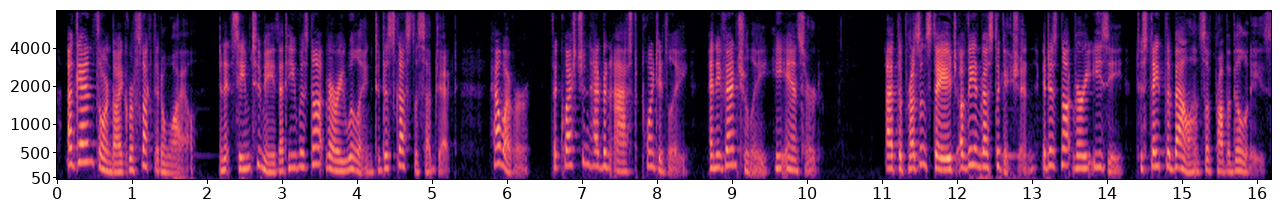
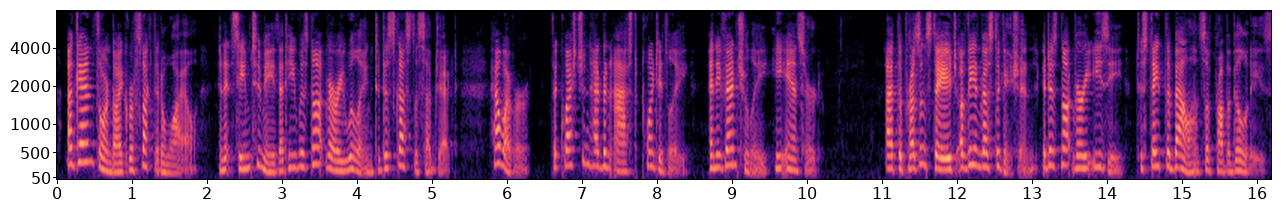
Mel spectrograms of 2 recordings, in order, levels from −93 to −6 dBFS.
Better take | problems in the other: second | noise reduction (neural mask model RNNoise)

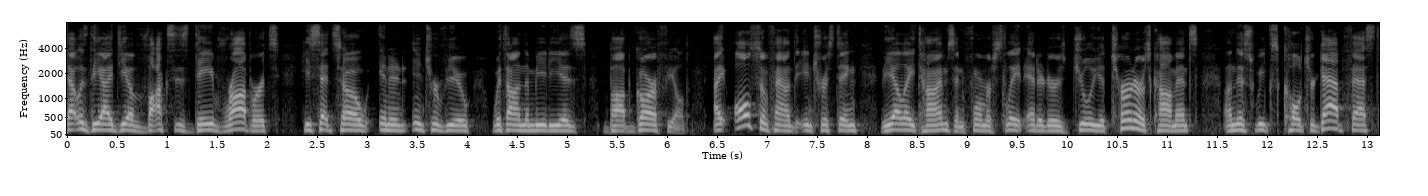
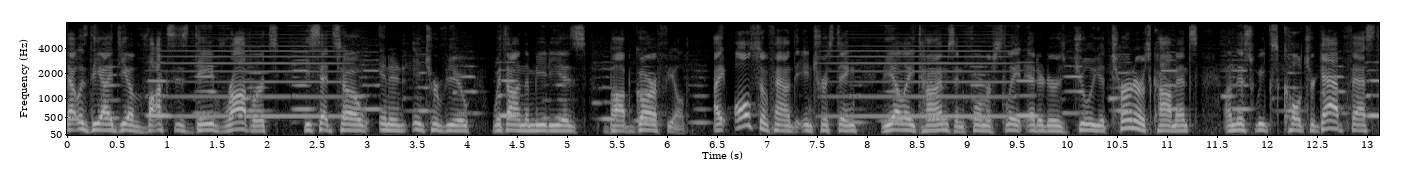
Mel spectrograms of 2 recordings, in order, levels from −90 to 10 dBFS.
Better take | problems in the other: first | background sound (Wind instrument, woodwind instrument + Bowed string instrument); 10 dB below the speech

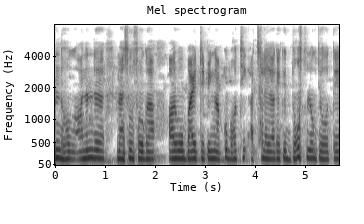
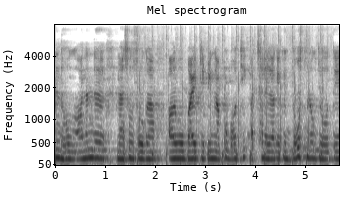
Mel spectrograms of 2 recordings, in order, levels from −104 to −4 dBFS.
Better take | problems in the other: first | background sound (Tools); 15 dB below the speech // room echo; dies away in 2.9 s

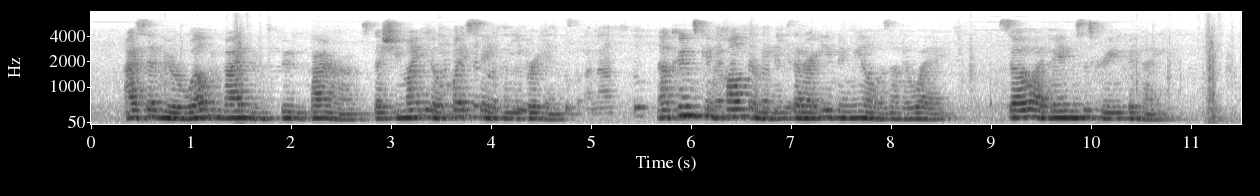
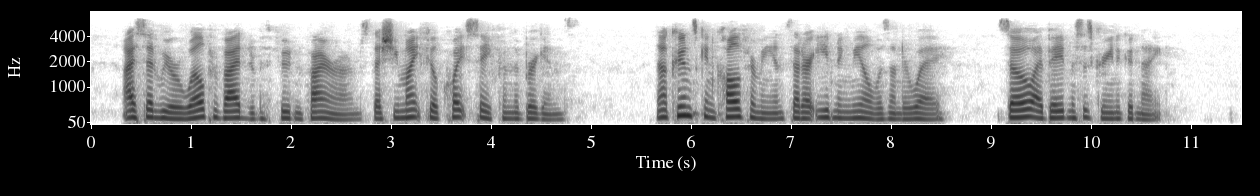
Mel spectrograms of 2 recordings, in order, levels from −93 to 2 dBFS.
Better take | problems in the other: second | background sound (Subway, metro, underground); 19 dB below the speech // room echo; dies away in 0.6 s

